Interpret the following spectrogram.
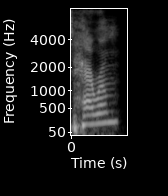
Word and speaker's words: harem: part of his hareem his harem however you want to pronounce it i say hareem cool you know you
